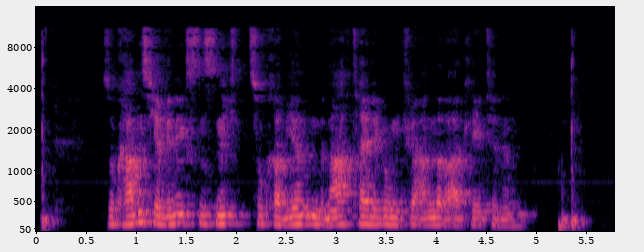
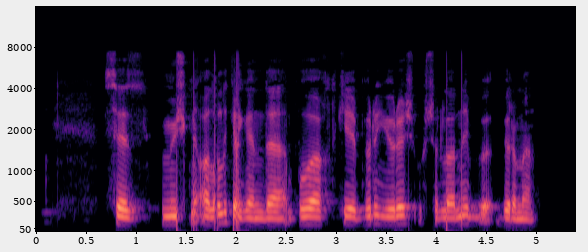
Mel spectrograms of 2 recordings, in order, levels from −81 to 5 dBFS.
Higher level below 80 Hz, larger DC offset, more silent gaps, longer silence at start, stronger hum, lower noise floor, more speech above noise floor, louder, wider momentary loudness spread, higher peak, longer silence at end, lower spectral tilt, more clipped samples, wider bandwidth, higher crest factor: about the same, -58 dBFS vs -60 dBFS; neither; neither; second, 0.05 s vs 0.7 s; neither; about the same, -58 dBFS vs -57 dBFS; about the same, 31 dB vs 34 dB; second, -28 LUFS vs -23 LUFS; first, 13 LU vs 8 LU; about the same, -8 dBFS vs -6 dBFS; about the same, 0.3 s vs 0.4 s; about the same, -6 dB/octave vs -6 dB/octave; neither; first, 11.5 kHz vs 7.8 kHz; about the same, 20 dB vs 18 dB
